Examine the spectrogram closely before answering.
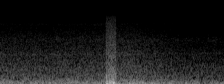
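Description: An ejection seat fires with a sharp bang.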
